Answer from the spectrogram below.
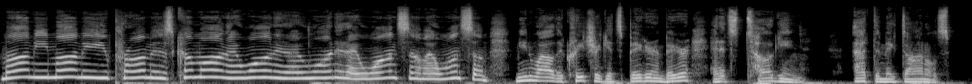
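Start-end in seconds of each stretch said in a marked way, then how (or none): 0.0-4.9 put-on very high-pitched little-kid voice, pleading and begging. Acting out a kid begging his mom: imitating a begging child. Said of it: "The kid's begging his mom".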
